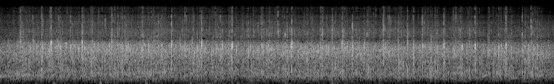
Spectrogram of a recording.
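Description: An audience gives warm, steady, sustained applause to welcome a mother being introduced, dense with many overlapping claps at an even loudness for several seconds, with no talking over it.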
